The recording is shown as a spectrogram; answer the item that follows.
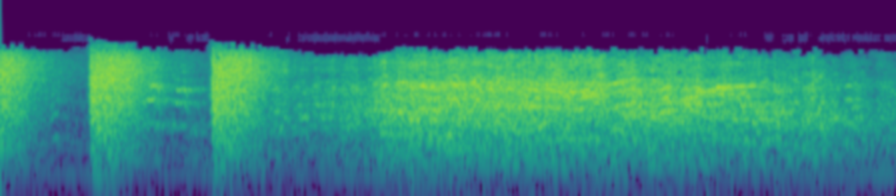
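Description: Gunshots at a shooting gallery target: two sharp, loud cracks in quick succession, each decaying fast, followed by a long, noisy wash of sound.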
